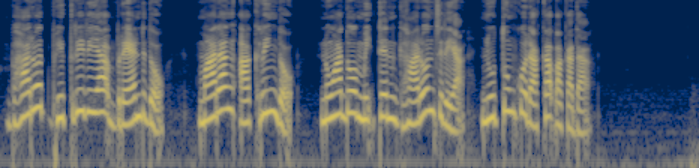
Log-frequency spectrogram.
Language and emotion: Santali, neutral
